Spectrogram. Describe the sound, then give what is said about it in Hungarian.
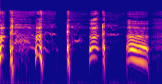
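A voice imitating coughing, a quick run of short, rough coughs and throaty bursts over about two seconds. “Prüszkölni fogtok, és így köhögtök.”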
